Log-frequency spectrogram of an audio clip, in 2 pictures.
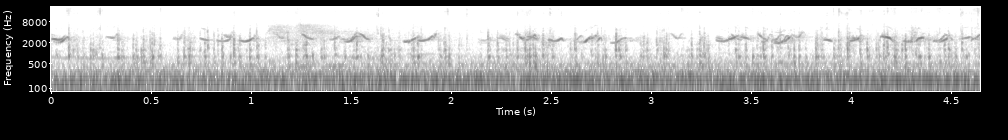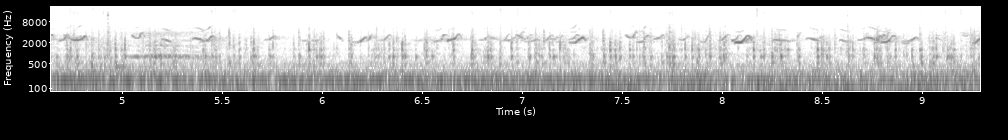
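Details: Chickens, described as colored hens, give a constant patter of short, high peeps from many birds, over a prominent low hum and crackling background noise.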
